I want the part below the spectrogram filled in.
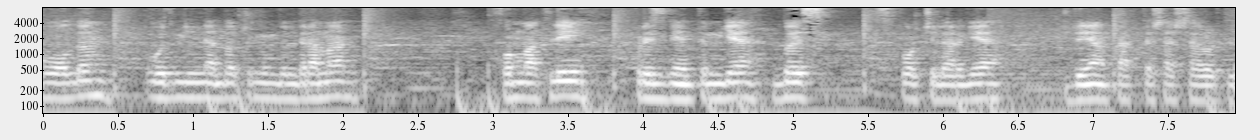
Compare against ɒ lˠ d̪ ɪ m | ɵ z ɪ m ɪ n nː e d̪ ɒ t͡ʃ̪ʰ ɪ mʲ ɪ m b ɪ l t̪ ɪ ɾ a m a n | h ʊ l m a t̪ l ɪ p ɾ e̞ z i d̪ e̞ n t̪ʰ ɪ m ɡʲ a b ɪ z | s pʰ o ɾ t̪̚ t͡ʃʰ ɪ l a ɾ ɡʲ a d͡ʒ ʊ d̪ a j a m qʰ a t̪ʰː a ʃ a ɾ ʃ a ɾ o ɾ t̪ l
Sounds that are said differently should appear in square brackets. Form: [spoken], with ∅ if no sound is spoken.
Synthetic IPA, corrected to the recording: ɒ lˠ d̪ ɪ m | ɵ z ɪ m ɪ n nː [a] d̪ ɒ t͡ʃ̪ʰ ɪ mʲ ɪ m b ɪ l [d̪] ɪ ɾ a m a n | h ʊ [ɾ] m a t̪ l ɪ p ɾ e̞ z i d̪ e̞ n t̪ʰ ɪ m ɡʲ a b ɪ z | s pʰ o ɾ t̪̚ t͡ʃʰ ɪ l a ɾ ɡʲ a d͡ʒ ʊ d̪ a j a m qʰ a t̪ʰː a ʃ a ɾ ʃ a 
